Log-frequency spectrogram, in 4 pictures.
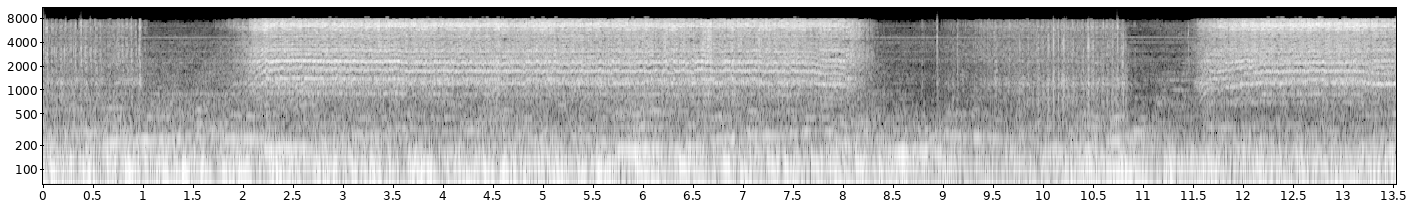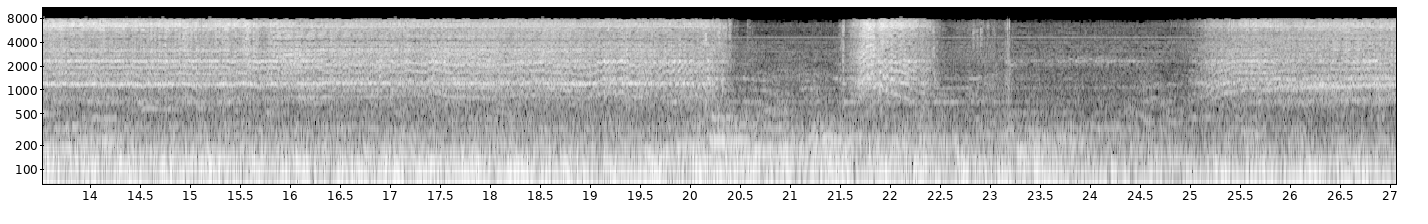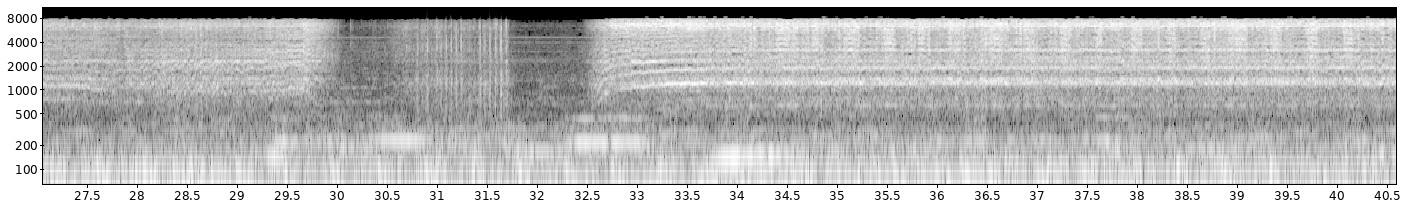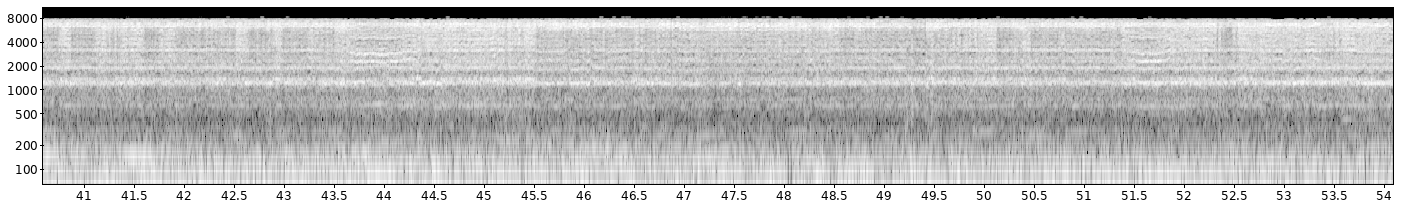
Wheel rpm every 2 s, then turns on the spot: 20, 110, 110, 110, 20, 30, 110, 100, 100, 90, 20, 10, 30, 90, 80, 20, 100, 170, 170, 170, 170, 160, 170, 170, 170, 170, 160.
0-2 8-10 22-24 30-32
